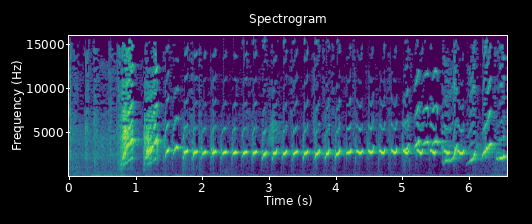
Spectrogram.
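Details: Provoking song of a greater green leafbird meant to raise another bird's aggression: two sharp rising sweeps open a long, steady run of rapid whistled notes, about three per second, ending in varied twisting phrases.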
